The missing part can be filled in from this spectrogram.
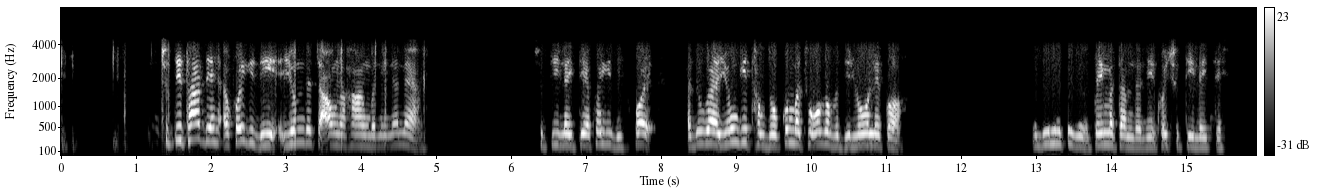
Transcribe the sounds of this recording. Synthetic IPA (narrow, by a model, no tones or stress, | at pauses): sʰutitʰadeɐkʰojɡidijumdɐt͡ʃawnɐɦaŋbɐninɐna | sutilɐjteɐkʰojɡidihoj | ɐduɡɐjuŋɡitʰawdokːumbɐtʰoɐɡɐbɐdilolekɔ | ɐdinɐtuɡɐtejmɐtɐmdɐdiɐkʰojsutilɐjte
